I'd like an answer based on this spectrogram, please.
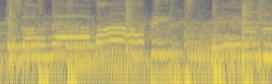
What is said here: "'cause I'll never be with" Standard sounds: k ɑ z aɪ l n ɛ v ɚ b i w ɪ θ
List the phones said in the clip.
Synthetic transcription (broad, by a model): k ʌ z aɪ l n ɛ v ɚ b i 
